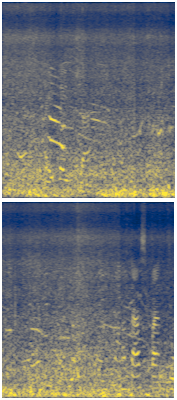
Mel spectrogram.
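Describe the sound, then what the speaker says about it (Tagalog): Large high-tide ocean waves wash and slosh steadily close by on a beach, a continuous loud surf with voices talking over it. "ngayon ay high tide, ayan, kaya malalaki ang alon"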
